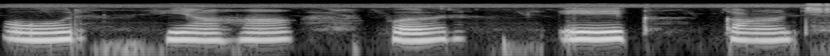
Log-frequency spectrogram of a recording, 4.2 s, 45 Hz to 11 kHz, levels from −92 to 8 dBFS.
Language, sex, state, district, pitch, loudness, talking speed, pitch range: Hindi, female, Punjab, Pathankot, 230 Hz, -15 LUFS, 70 wpm, 225-245 Hz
